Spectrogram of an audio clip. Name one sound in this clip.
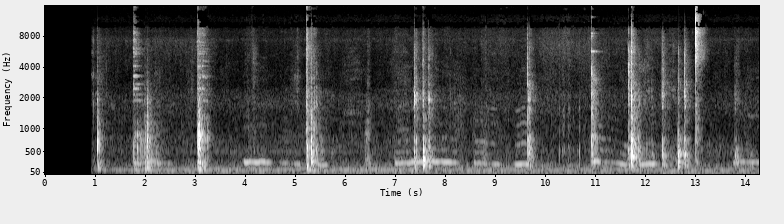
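Small objects clink and knock on a hard surface.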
